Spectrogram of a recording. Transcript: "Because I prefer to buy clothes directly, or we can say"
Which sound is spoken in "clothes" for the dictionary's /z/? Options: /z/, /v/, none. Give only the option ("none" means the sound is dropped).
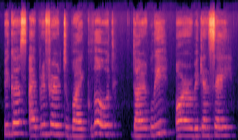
none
